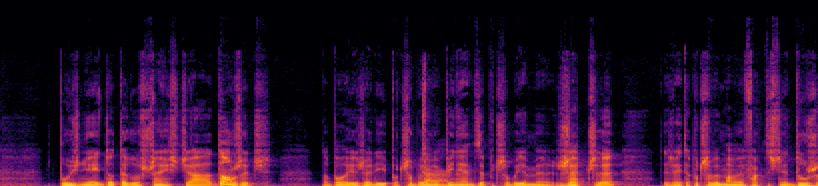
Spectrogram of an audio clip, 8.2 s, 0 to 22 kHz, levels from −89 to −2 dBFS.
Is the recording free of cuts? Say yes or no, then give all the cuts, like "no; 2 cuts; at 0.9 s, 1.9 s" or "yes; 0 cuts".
yes; 0 cuts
